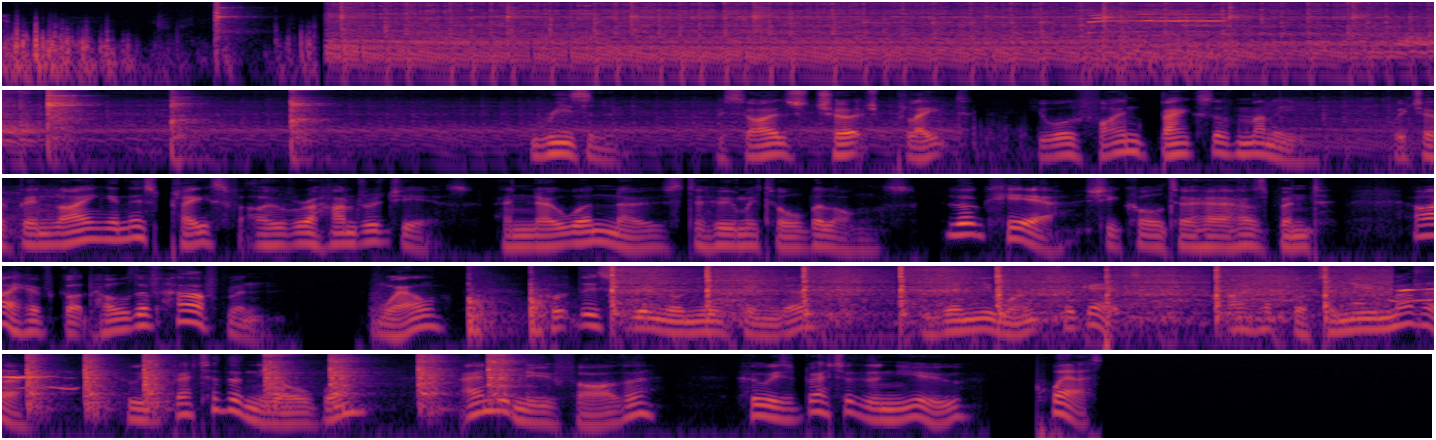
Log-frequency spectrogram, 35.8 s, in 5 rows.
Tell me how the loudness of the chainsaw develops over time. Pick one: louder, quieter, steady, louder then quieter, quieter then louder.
quieter.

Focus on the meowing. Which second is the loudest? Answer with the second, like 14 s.
29 s.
